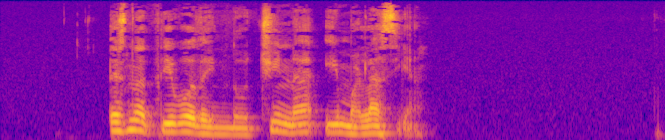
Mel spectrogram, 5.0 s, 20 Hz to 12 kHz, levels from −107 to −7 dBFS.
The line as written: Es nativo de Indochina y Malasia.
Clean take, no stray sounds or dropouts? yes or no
yes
